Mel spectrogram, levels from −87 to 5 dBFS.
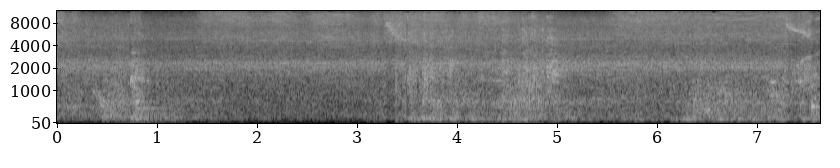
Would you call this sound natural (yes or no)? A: yes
